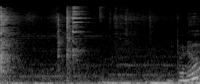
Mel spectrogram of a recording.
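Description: Metal clinks against a stainless steel plate: one sharp clink, a second about a second later, each leaving a faint ring from the plate. A brief voice sound comes near the end.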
